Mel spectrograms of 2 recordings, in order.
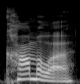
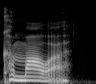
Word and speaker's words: Kamala: It's pronounced Kamala, not Kamala. Thank you for everything you do.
